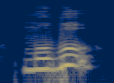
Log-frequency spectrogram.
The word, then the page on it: mubu: Apatani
